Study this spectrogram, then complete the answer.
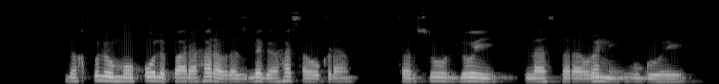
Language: Pashto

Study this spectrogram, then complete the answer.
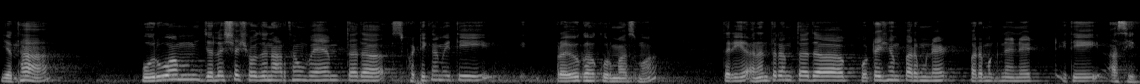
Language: Sanskrit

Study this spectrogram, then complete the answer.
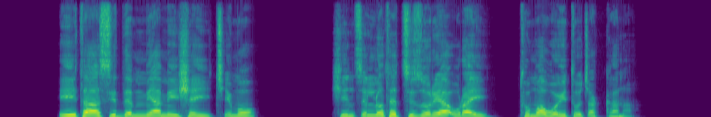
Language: Gofa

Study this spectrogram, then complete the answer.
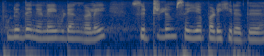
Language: Tamil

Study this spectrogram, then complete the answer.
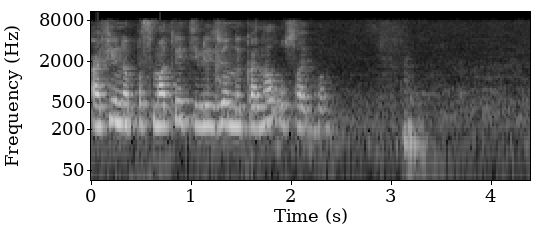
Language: Russian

